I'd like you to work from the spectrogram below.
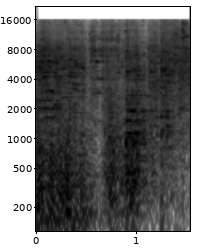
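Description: A cartoon spaceship lands on a machine and smashes it to pieces, a loud continuous crash of shattering glass and debris that fills the moment without letup.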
